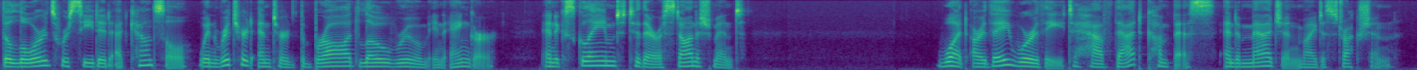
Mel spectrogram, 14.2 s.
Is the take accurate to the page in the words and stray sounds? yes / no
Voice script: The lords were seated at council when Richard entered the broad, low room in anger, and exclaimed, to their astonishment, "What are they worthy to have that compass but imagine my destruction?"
no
